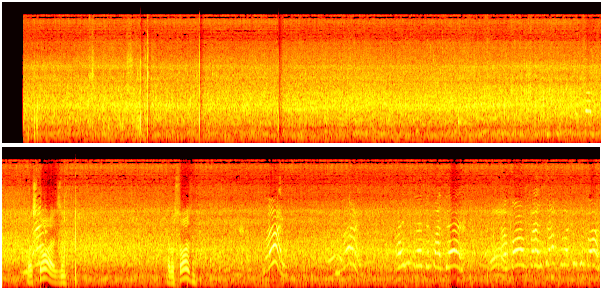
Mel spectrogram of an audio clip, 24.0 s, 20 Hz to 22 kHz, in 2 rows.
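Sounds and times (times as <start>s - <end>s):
water rushing along stone channel: 0.4s - 23.9s.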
